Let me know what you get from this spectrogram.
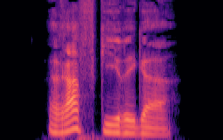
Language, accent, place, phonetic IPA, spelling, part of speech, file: German, Germany, Berlin, [ˈʁafˌɡiːʁɪɡɐ], raffgieriger, adjective, De-raffgieriger.ogg
- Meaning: 1. comparative degree of raffgierig 2. inflection of raffgierig: strong/mixed nominative masculine singular 3. inflection of raffgierig: strong genitive/dative feminine singular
